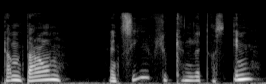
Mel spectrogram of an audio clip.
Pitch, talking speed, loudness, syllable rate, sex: 195 Hz, 225 wpm, -17 LUFS, 4.5 syllables/s, male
